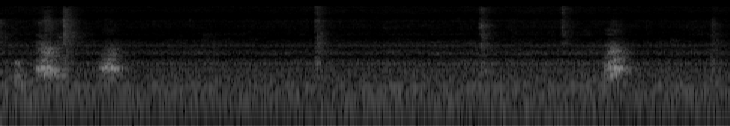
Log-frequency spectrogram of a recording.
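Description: Three short calls from a household pet: two close together in the first second and one about five seconds in. Beneath them runs a steady low hum.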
